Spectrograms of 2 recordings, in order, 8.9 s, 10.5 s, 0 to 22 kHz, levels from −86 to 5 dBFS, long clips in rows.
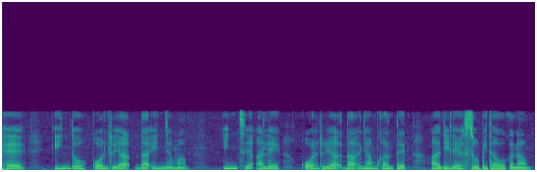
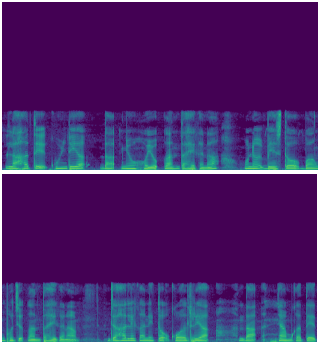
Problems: background sounds at intervals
